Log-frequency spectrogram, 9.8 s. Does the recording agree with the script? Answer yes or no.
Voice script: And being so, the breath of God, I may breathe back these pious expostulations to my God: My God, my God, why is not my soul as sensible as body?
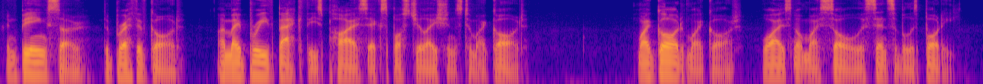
yes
